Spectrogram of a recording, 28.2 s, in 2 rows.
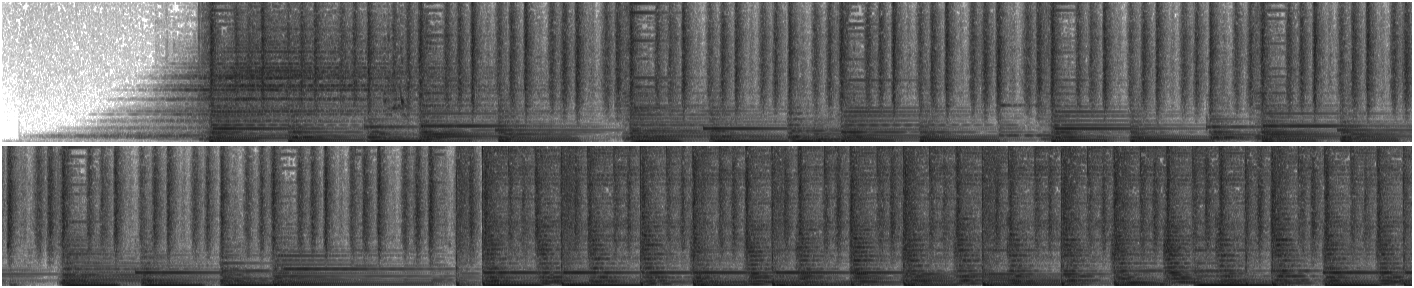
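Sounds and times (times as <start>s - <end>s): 
background music: 1.9s - 28.2s.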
